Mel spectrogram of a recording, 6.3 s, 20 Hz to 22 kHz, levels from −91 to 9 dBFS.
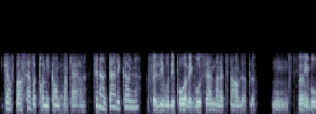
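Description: The whole clip passes through the iLBC codec, with speech held to a telephone band of roughly 250 Hz to 3.4 kHz. Its plainly audible coding damage, consistent with 30 ms frames at a rate near 13.3 kbps, leaves the speech slightly rough and synthetic.

Lost iLBC frames follow. From 1.2 s to 1.57 s, 240 ms of audio drops out in scattered runs of up to about a tenth of a second. The decoder fills each gap by repeating the last pitch cycle with added noise, which sounds like a held, buzzy vowel. A brief 60 ms loss at 3.15 to 3.21 s gives a short held vowel. From 5.85 s to 6.09 s, 210 ms is lost across that span, with the same droning fill and clean recovery after each run.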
